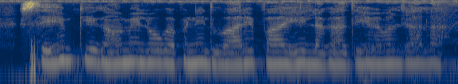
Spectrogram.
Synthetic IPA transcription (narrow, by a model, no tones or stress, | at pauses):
seːmkeɡãːwmẽloːɡɐpned̪ʊbaːɾepaːjɦilɐɡad̪ieɾɐbəld͡ʒaːlaː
